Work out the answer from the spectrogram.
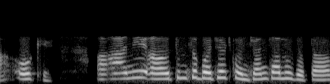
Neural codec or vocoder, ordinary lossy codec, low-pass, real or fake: none; none; 3.6 kHz; real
